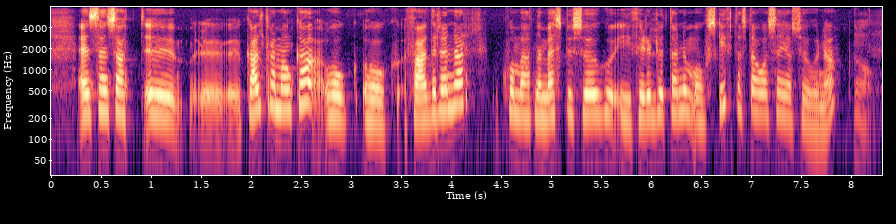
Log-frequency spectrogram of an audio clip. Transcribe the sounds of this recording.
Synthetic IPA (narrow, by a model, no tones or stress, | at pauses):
ɛnsɛnsaxt̪ | kalt̪ɾamawŋkaɔɣɔɣfaːðɪɾɛnːaɾ̥ | kʰɔːmaθat̪namɛst̪vɪðsœːɣʏʔifɪːɾɪlʏt̪anʏmɔɣscɪft̪ast̪awaðseːjasœːɣʏna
